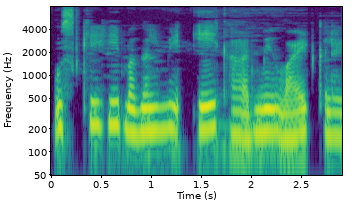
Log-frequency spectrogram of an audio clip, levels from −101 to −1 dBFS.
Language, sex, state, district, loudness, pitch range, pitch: Hindi, female, Bihar, West Champaran, -14 LUFS, 170-200 Hz, 185 Hz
